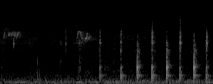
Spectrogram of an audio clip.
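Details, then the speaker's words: Toyota 1MZ-FE V6 that began knocking on the road; stopped engine, connecting rod rocked by hand through the open pan gives sharp metallic clicks; only this big end moves, others checked tight: worn big end bearing. "Yeah, I've rolled the engine over, checked all the other big ends. This is the only one that moves."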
